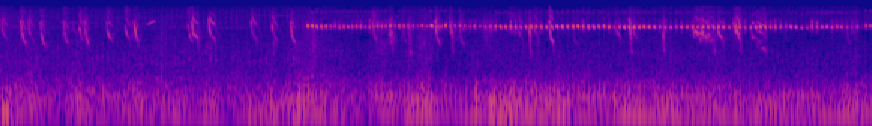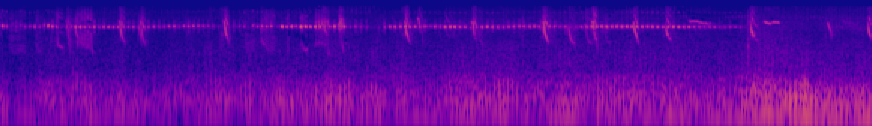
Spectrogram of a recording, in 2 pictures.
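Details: Clear, loud high steady buzzing trill lasting several seconds, surrounded by quick sharp high chips. Recorded among hummingbirds visiting patio feeders at a lodge just south of Great Sand Dunes National Park, Colorado, on a July morning.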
